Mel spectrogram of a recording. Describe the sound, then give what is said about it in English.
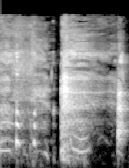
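A voice imitates a deep, throaty cough with an Australian accent: a couple of short rough bursts, then one long harsh hacking cough, followed by a final brief cough. “It was a deep, throaty thing. It had an Australian accent.”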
